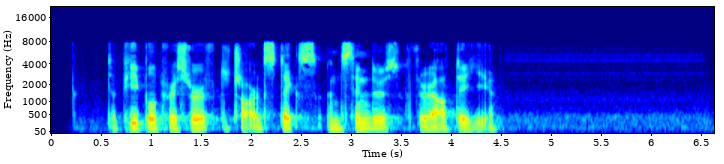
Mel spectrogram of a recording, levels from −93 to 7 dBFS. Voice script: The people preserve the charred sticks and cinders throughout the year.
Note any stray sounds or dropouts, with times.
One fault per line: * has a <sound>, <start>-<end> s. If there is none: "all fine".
all fine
